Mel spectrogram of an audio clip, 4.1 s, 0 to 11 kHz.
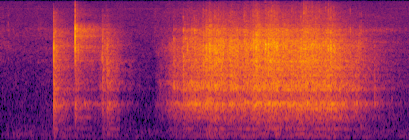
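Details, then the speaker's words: Homemade wooden flat thrust bearing running nominal 9/16" glass marbles, slightly oversize and not round, in a 5/8 core-box trough: a few clicks then gritty, uneven rolling rumble; runs rough from out-of-round marbles. "bad they're a little bigger in diameter and the race is not touching the cave still they're not round and it runs rough"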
